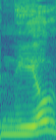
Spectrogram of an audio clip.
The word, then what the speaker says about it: Niall: The Celtic race deals with Niall, N-I-U-L, or Neil, pronounced today, youngest son of Phineas, Pharsis, king of Scythia.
